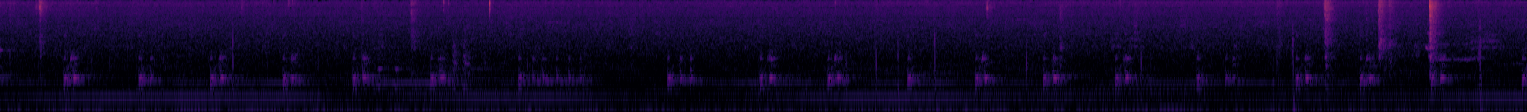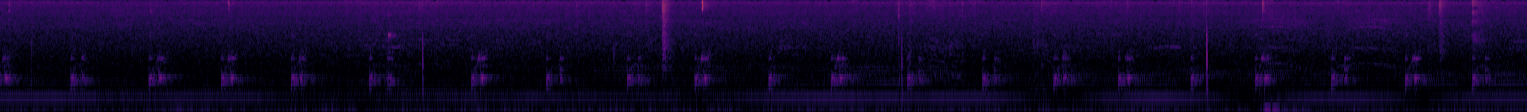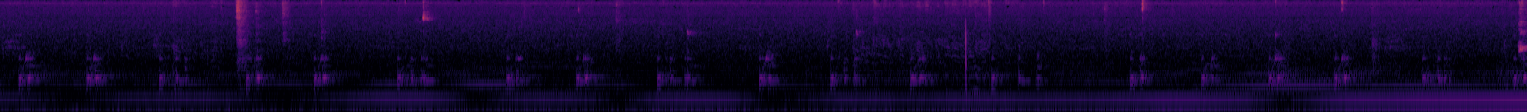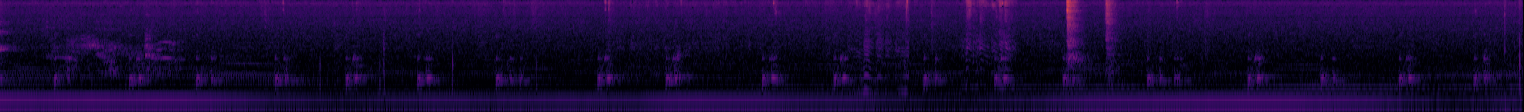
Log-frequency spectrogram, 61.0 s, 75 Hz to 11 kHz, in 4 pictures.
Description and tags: Fermentation airplaintation 09/07/2020
Air gaps releasing an air during fermentation process of apple cider making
